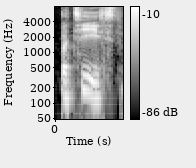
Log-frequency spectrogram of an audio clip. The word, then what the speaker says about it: Baptiste: not get the reference his name is spelt weird oh it's but batiste yes they spelled it be apt VAP T is T yeah they spelled it Baptiste and funny that's what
